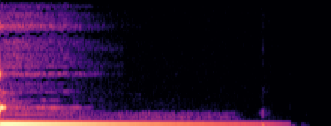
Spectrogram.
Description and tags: a sanza (or kalimba) multisampled with tiny metallic pieces that produce buzzs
